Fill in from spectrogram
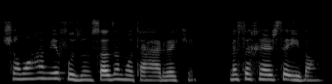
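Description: A woman's voice: fairly high pitch, a little mellow, dry recording, natural voice. A woman reading an audiobook, voicing a blunt, curious young woman who asks questions directly. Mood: wary, questioning.

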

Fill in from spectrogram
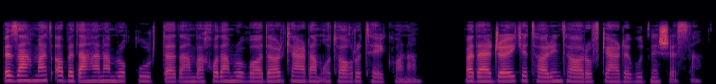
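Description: A woman narrating a story in the first person, steady and subdued. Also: fairly low pitch, no echo. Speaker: audiobook narrator.

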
